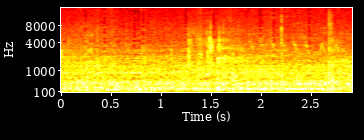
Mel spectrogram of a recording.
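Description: Honeybees buzzing at a hive, still agitated after a new queen was just introduced; a steady, faint swarm hum without pause, no talking.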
